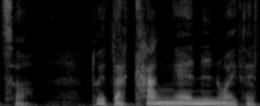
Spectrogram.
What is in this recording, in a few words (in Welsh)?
"cangen" Welsh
